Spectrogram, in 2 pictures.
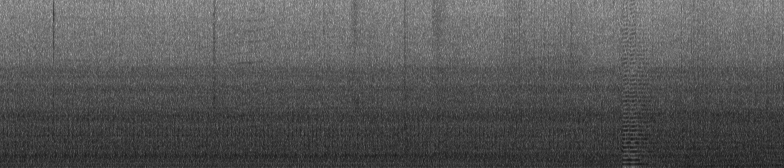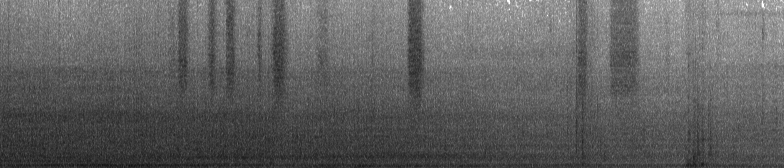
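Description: Kenworth semi-truck's diesel engine running steadily as the tractor pulls out of the shop bay, after a roadside lighting fault was traced to a fuse. There is a brief break about halfway through, and a few short high hisses in the second half.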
